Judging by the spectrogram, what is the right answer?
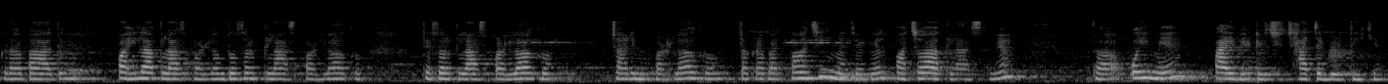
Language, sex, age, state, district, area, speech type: Maithili, female, 18-30, Bihar, Sitamarhi, urban, spontaneous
